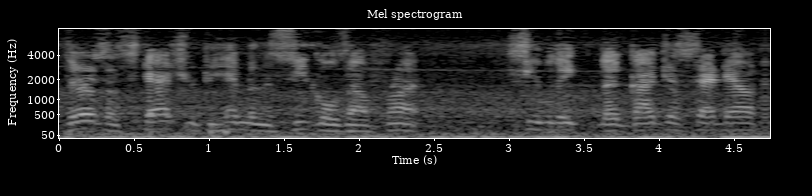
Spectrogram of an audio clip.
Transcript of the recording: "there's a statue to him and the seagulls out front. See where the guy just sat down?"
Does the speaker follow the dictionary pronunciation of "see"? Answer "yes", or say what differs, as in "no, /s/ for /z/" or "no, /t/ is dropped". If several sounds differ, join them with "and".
no, /ʃ/ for /s/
